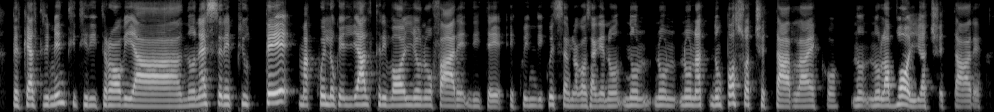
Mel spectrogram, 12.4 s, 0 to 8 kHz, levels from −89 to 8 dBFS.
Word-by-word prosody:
Perché 190 +1 -1
altrimenti 210 +6 0
ti 200 - -6
ritrovi 190 0 0
a 165 -1 +4
non 190 +3 -5
essere 225 -1 +2
più 215 0 -7
te, 280 +4 +8
ma 195 -1 -1
quello 215 +1 0
che 205 -1 -4
gli 190 +2 -8
altri 205 -1 +2
vogliono 190 0 0
fare 175 -1 +1
di 165 -3 -14
te, 155 +3 -4
e 170 - -15
quindi 180 -1 -10
questa 205 -1 -5
è - - -6
una 170 0 -7
cosa 170 -1 -3
che 165 0 -5
non 170 +1 -6
non 190 -1 -6
non 195 -2 -5
non 200 0 -2
a 195 0 +2
non 200 -1 -3
posso 240 0 0
accettarla, 165 -4 0
ecco, 165 0 -11
non 180 0 -7
non 180 +1 -4
la 180 0 +2
voglio 185 -7 +4
accettare. 155 -1 -7
190 Hz, 190 wpm, -24 LUFS, 170-205 Hz, -, te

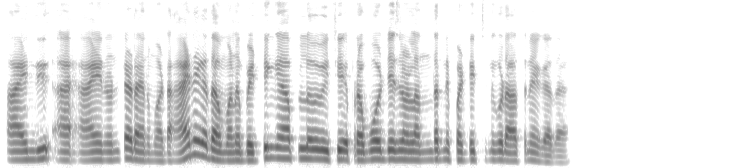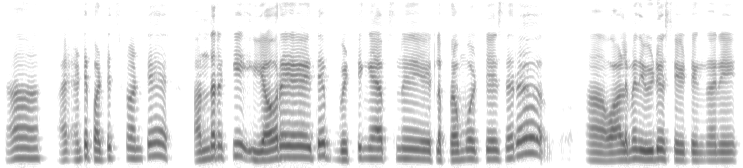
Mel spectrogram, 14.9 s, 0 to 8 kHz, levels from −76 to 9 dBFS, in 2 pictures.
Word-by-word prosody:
ఆయనది. 155 +2 +1 0.2
ఆ - - +1 0.2
ఆయనుంటాడన్నమాట. 150 -2 0
ఆయనే 250 - +4
గదా! 170 -6 +5
మన 145 - 0
బెట్టింగ్ 185 +7 +1
యాప్‌లో 180 0 +1 0.2
చె 165 - +5
ప్రమోట్ 160 +2 +3
జేసిన 160 0 +3
వాళ్ళందరిని 155 +1 -1
పట్టించింది 150 0 -5
గూడా 140 -2 +2
అతనే 145 +1 -7
గదా! 110 -2 -7 1.9
ఆ! - - -1 0.5
అం - - -5
అంటే 185 - 0
పట్టించడంటే 180 +3 -3 0.5
అందరికి 200 +6 0 0.3
ఎవరియి 200 +5 +5
అయితే 195 +3 +2 0.2
బెట్టింగ్ 175 +4 -3
యాప్స్‌ని 175 0 -1 0.2
ఇట్లా 155 -1 -3
ప్రమోట్ 160 +3 0
జేసారో 180 - 0 0.6
ఆ! - - -3 0.2
వాళ్ళ 145 +2 +2
మీద 170 - +2
వీడియోస్ 165 0 +3
చేయటం 145 -1 -1
గాని, 145 0 -2
160 Hz, 135 wpm, -29 LUFS, 150-180 Hz, 1.9 s, గదా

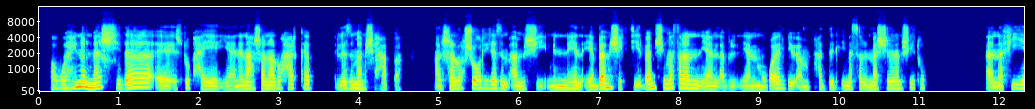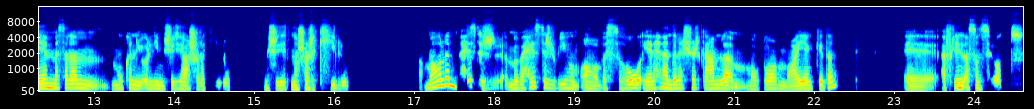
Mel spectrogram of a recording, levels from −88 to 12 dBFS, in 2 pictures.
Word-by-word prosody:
هو 170 0 -2
هنا 210 +7 +5
المَشي 200 -3 +4
ده 170 +1 +4
آآ، 200 -7 +2
أسلوب 175 - -5
حياة، 140 -2 -1
يعني 130 0 -4
أنا 145 - +3
عشان 150 0 +1
أروح 165 +3 +1
أركَب، 170 0 -1 0.3
لازم 150 0 -1
أمشي 150 -1 0
حبة، - - -6 0.4
علشان 145 +4 +1
أروح 155 +2 -1
شغلي 170 -1 +3
لازم 160 -4 0
أمشي 140 +1 0
من 130 0 0
هنا 145 0 -1
يعني 140 - -1
بامشي 175 +2 +6
كتير، - - -7
بامشي 170 +2 +3
مثلًا 175 -3 +3
يعني 135 -1 -1
الأبل - - -5
يعني 125 - -2
الموبايل 145 +6 0
بيبقى 140 -5 -3
محدد 120 +4 -6
لي 140 - -4
مثلًا 145 0 -4
المَشي 145 +2 +1
اللي - - 0
أنا - - 0
مشيته. 165 +3 -5 0.8
أنا - - +2
في 175 +5 -6
أيام 180 +2 +3
مثلًا 180 0 +2 0.4
ممكن 155 +2 -3
يقول 150 - -1
لي 150 - -1
مِشيتِ 145 +1 -2
10 135 0 +1
كيلو، 140 0 -11 0.4
مِشيتِ 145 0 0
12 150 +2 +3
كيلو. 145 0 -5 0.9
ما - - 0
هو 245 - +6
أنا 295 +3 +5
ما 265 - +6
باحسش 160 -12 -1
ما 160 - -2
باحسش 195 +3 0
بيهم 165 -2 -3
آه 135 -2 -1
بس 150 +2 -7
هو 170 +3 +2
يعني 155 0 0
إحنا 180 +2 +2
عندنا 170 0 +2
الشركة 175 0 0
عاملة 160 -1 +3
موضوع 135 +5 -3
معين 145 +1 +1
كده 205 - -1 0.8
آآ، 120 -3 -2
قافلين 185 0 +2
الأسانسيرات 155 -4 -3
155 Hz, 180 wpm, -25 LUFS, 145-170 Hz, 0.9 s, بامشي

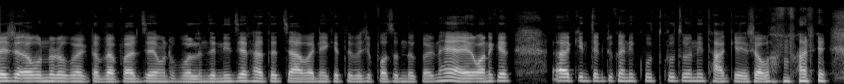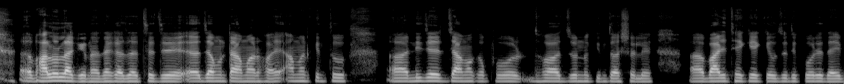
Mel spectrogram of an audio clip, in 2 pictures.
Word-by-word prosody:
বেশ 155 0 +6 0.3
অন্যরকম 150 -1 +1
একটা 140 +1 -2
ব্যাপার 135 0 +4
যে্মন 140 -1 +2
টা 135 - -8
বললেন 130 -1 0
যে, - - +2
নিজের 150 +1 +1
হাতে 145 +1 +1
চা 140 - +5
বানিয়ে 135 0 0
খেতে 145 0 -5
বেশি 140 +1 -4
পছন্দ 135 +1 -2
করেন। 140 +3 -4
হ্যাঁ 170 -4 +6 0.2
অনেকের 155 +3 +2 0.5
অ্যা 170 - +8
কিন্তু 170 -1 -5
একটুখানি 165 +1 -3
খুঁতখুঁতনি 165 0 -4
থাকে 135 +1 0
সবার 140 -1 +3 0.2
মানে 165 0 +3 0.5
আ - - -5
ভালো 155 +2 +7
লাগে 145 -2 +5
না। 135 - 0
দেখা 140 0 +2
যাচ্ছে 145 +1 -1
যে 145 - +2 0.2
আ - - +4
যেমনটা 150 0 +2
আমার 140 0 0
হয় 140 +1 -1
আমার 155 0 -4
কিন্তু 155 0 -7 0.6
আ - - 0 0.2
নিজের 155 0 +2
জামাকাপড় 145 -1 -2 0.2
ধোয়ার 145 0 0
জন্য 145 0 -3
কিন্তু 140 0 -8
আসলে 140 0 -6 0.5
আ - - -2
বাড়ি 145 0 +5
থেকে 150 0 -2
কেউ 145 -1 -2
যদি 145 0 -5
করে 145 0 0
দেয়, 135 - +1
এই - - -10
145 Hz, 190 wpm, -22 LUFS, 140-155 Hz, 0.6 s, অ্যা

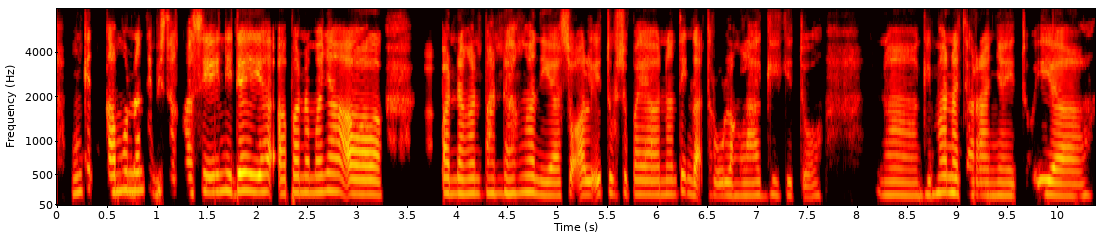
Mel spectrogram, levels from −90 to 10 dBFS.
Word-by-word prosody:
mungkin 245 +6 -3
kamu 245 +3 +3
nanti 265 0 +2
bisa 255 - -1
kasih 235 +1 +3
ini 255 0 0
deh 260 0 +9 0.2
ya, - - +2
apa 215 +2 0
namanya, 240 +2 +1 0.2
eee, 210 -1 +4 0.6
pandangan-pandangan 220 +1 0
ya 195 -1 +1
soal 200 - 0
itu 225 +1 -3
supaya 210 -3 -1
nanti 210 +4 -4
enggak 190 - -1
terulang 190 -1 -6
lagi 190 +1 -5
gitu, 185 -3 -11 0.7
nah 195 -1 -3
gimana 230 +3 +1
caranya 195 -1 -2
itu? 185 - -8 0.2
Iya. 185 -3 +2
210 Hz, 150 wpm, -25 LUFS, 195-235 Hz, 0.7 s, deh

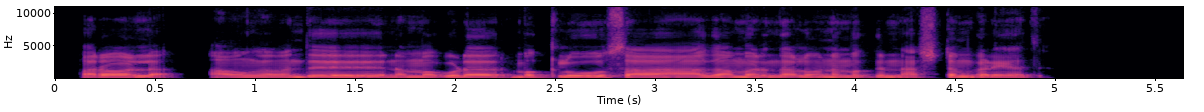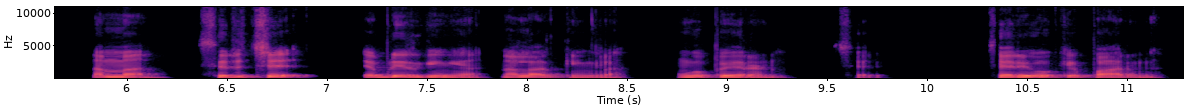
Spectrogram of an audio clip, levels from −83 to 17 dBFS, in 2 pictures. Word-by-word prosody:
பரவாயில்ல. 130 -8 +3 0.3
அவுங்க 100 0 -1
வந்து, 115 +3 +1 0.4
நம்ம 95 +1 0
கூட 110 +1 +3 0.2
ரொம்ப 110 - +1
குளோஸா 115 +2 +2 0.3
ஆகாம 110 +2 +2
இருந்தாலும், 100 +4 0
நமக்கு 100 +2 -2
நஷ்டம் 125 +7 0
கிடையாது. 85 -3 -1 0.9
நம்ம 135 +1 +3 0.4
சிரிச்சி 150 +1 +2 0.5
எப்பிடி 125 -1 +3
இருக்கீங்க? 95 -5 0 0.2
நல்லா 95 -1 +2
இருக்கீங்களா? 85 -1 -6 0.3
உங்க 100 -2 +1
பேர் 100 -4 +4
என்ன? 75 - -9 0.3
சரி. - - -13 0.6
சரி 130 -6 +5
ஓகே. - - -2
பாருங்க. - - -2
105 Hz, 135 wpm, -24 LUFS, 95-120 Hz, 0.9 s, சரி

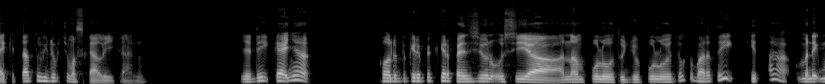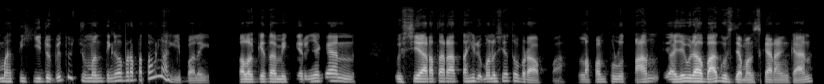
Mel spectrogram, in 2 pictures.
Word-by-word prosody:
kita 145 0 -3
tuh 175 - -3
hidup 155 -1 -6
cuma 125 - -5
sekali 90 -3 -6
kan. 85 +5 -19 1.0
Jadi 150 +8 -3
kayaknya 175 +1 +2 0.7
kalau 145 -2 +1
dipikir-pikir 155 +2 -3
pensiun 135 0 0
usia 115 -6 +2
60, 120 +1 -1
70 120 +2 -4
itu 180 - -9
berarti 145 - -3
kita 225 - -7
menikmati 135 +2 -2
hidup 140 +3 -2
itu 290 +9 -6
cuma 145 - -2
tinggal 155 +4 -1
berapa 190 0 -1
tahun 310 +7 -3
lagi 105 - -5
paling. 95 -1 -6 0.3
Kalau 120 0 +6
kita 130 +1 +2
mikirnya 125 +3 -1
kan 155 -8 +1 0.4
usia 130 +1 +5
rata-rata 135 +1 +3
hidup 145 -1 -1
manusia 140 +4 -1
tuh 155 -3 -4
berapa? - - -1 0.2
80 125 +3 -3
tahun 135 +3 +1
ya 125 - +3
itu 135 - +5
udah 140 - +10
bagus 135 +1 +7
jaman 105 -3 +1
sekarang 105 -2 +1
kan. 105 +5 +1
135 Hz, 165 wpm, -23 LUFS, 120-150 Hz, 1.0 s, udah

